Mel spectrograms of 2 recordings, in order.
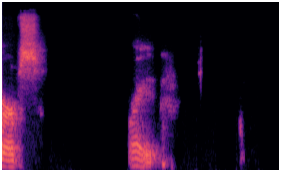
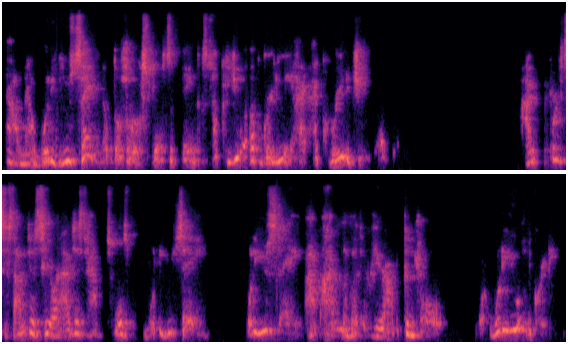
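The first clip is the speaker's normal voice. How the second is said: very soft, half-whispered questioning; hushed protest; 3 semitones higher, 10 dB quieter than usual. Pretend. Mother questioning who is upgrading her, in a hushed half-whisper. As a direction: keep it hushed, almost under the breath. Hushed argument with an unseen creation.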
